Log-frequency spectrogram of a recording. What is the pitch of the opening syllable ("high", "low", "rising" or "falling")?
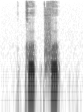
rising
